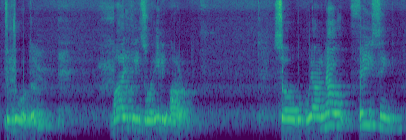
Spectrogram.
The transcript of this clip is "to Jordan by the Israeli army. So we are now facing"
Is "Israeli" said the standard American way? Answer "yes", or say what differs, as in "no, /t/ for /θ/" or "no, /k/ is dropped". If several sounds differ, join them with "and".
no, /w/ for /ɹ/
